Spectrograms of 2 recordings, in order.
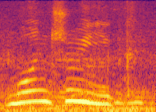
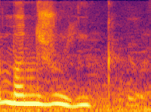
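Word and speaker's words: Montjuïc: вот этот Ман хуи монжуик нет э буква читается как х Ну не знаю называется монжуик вот этот 150 автобус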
